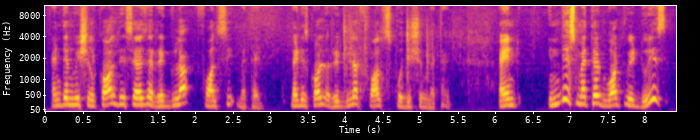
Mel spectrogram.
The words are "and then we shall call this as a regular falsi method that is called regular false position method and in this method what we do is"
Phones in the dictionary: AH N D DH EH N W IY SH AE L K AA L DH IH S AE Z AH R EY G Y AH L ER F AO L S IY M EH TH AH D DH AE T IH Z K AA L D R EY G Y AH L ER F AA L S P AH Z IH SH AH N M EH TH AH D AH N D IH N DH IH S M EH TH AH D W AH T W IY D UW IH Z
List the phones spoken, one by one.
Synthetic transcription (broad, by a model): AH N D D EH N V IY SH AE L K AA L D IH S AE Z AH R EY G Y AH L ER F AO L S IY M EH T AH D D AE T IH Z K AA L D R EY G Y AH L ER F AA L S P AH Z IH SH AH N M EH T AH D AH N D IH N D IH S M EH T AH D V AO T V IY D UW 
